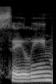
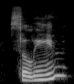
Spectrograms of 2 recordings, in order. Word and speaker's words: Saline: Oh, it's Sine. Like Selene Dion. Oh, Seline. Really? They called it Seline. Seline County.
